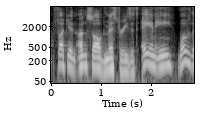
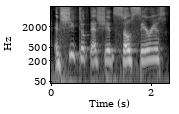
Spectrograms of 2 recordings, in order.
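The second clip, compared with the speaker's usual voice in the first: normal talking voice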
